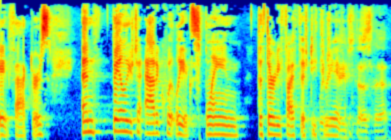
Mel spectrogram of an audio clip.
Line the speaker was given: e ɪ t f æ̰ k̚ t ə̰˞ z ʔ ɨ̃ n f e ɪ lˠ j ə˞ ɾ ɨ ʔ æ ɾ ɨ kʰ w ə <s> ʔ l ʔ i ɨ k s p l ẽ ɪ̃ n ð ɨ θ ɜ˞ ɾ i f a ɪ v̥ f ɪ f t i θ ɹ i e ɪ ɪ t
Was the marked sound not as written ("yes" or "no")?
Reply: yes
